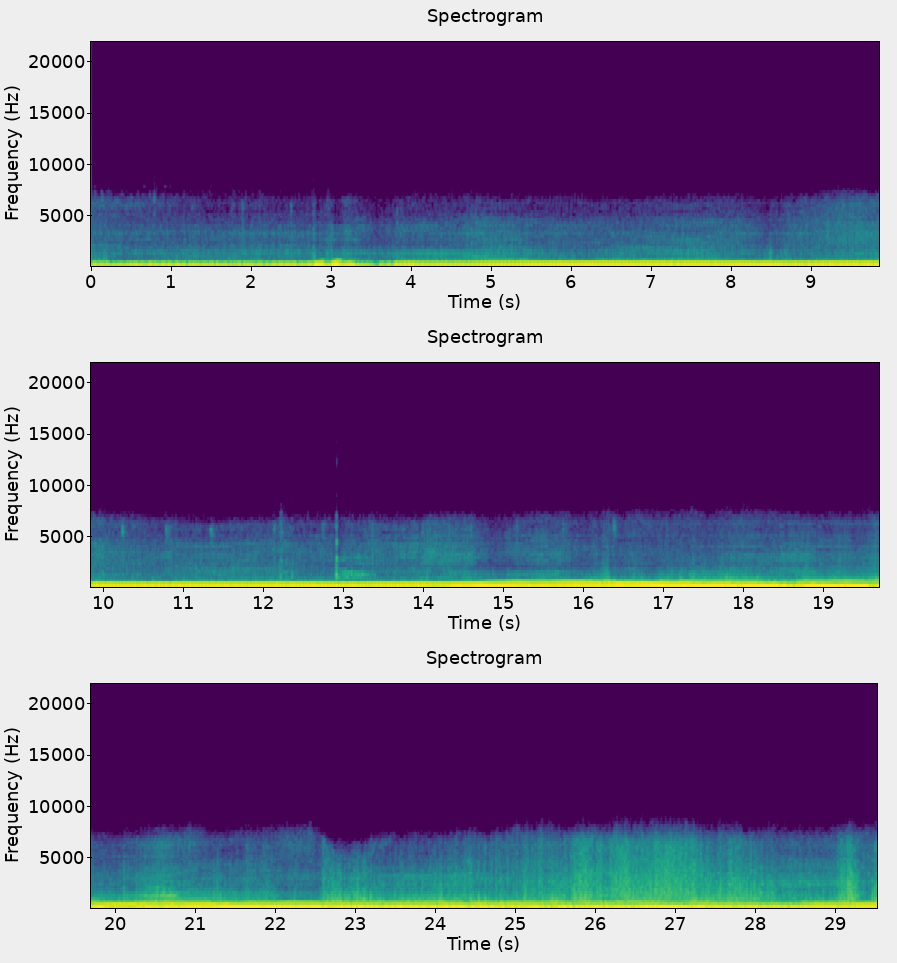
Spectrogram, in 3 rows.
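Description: Yamaha R1's crossplane inline-four through an Austin Racing exhaust, heard from the rider's seat. The note dips and picks up again about three seconds in, holds steady, then climbs through several gears from about halfway, rising in pitch with drops at each shift. Wind noise builds as the speed rises near the end.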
